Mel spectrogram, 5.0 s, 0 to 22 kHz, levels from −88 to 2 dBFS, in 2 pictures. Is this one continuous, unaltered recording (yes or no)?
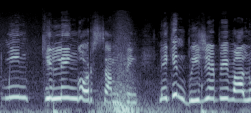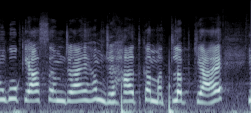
yes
